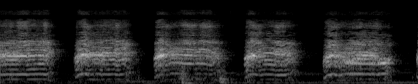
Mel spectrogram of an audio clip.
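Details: Chihuahua greeting its returning owner with strained, piercing screams, five long harsh cries in four seconds, each sustained about half a second and separated by short pauses, indoors in a small room.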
